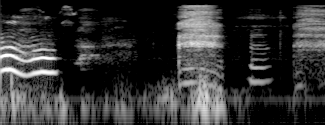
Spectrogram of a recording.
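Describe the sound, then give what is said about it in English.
A tiny male puppy lets out a few high, thin yips and whimpers in quick bursts, with faint background noise between the short cries. “It's such a puppy bark. Well, he's a tiny dog.”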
